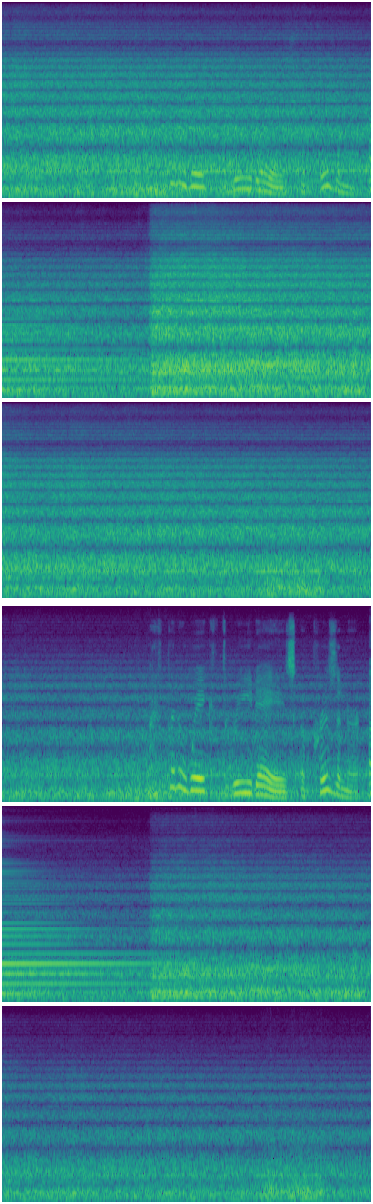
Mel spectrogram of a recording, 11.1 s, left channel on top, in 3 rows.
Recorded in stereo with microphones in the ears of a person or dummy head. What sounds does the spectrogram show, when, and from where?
0.0 s a vehicle: 50° left (ahead or behind)
1.5 s a man speaking: 70° right (ahead or behind)
3.7 s a guitar: 25° right (ahead or behind)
